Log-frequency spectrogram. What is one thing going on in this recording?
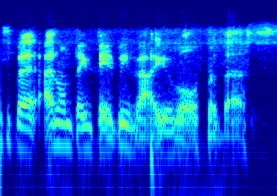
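Another woman speaks with animation over an online call.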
